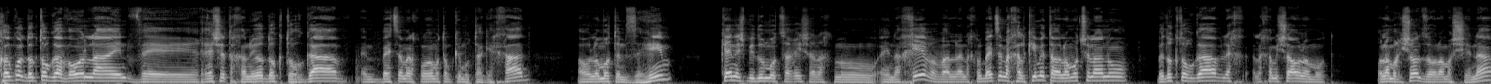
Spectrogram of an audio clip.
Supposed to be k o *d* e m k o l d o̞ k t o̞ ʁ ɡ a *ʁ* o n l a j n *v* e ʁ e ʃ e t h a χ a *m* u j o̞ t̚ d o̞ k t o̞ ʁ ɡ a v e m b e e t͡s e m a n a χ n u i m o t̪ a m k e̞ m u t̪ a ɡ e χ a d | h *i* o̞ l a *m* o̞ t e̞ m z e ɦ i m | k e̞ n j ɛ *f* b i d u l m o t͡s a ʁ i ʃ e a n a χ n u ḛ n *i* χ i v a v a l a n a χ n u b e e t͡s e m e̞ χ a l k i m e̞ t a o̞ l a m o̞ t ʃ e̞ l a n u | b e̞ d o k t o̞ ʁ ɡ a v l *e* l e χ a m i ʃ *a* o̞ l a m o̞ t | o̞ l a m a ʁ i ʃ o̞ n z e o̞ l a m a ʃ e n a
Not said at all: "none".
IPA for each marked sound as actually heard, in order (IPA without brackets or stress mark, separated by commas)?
d, v, v, n, a, m, ʃ, a, e, a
